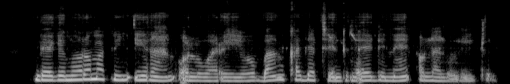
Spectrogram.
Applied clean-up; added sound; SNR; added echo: neural mask model Resemble Enhance denoiser.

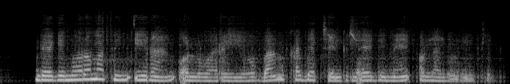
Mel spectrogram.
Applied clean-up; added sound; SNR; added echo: neural mask model RNNoise.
